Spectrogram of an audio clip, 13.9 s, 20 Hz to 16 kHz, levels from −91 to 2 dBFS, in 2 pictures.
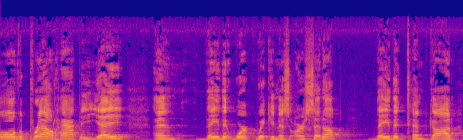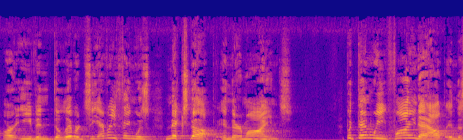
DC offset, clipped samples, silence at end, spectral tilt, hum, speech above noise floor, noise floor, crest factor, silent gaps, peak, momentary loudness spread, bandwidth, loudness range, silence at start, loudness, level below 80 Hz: under 0.1%; under 0.1%; 0 s; -3 dB/octave; none; 31 dB; -54 dBFS; 20 dB; none; -4 dBFS; 10 LU; 15 kHz; 2 LU; 0 s; -22 LUFS; -56 dBFS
